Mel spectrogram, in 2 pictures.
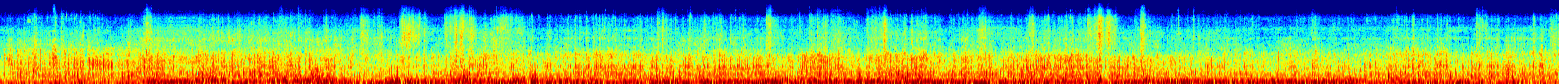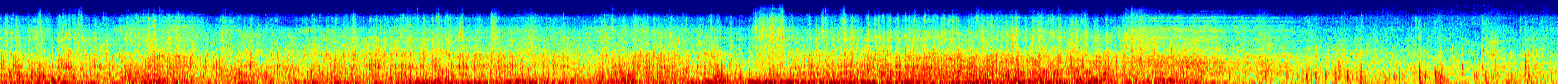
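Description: Electric mountain bike descending a dirt forest trail at speed: a heavy wind rumble on the handlebar camera's microphone, with tyre noise and frequent sharp rattles and clicks from the bike over the rough ground. The noise drops near the end.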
